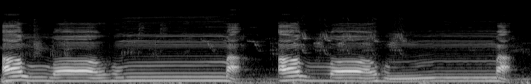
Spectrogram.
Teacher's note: আল্লাহুম্মা হামজা লাম জবর আল লাম খরা জব ল, এখানে একটা টান দিবেন আল ল, হা মিম পেশ হুম, মিম জবর মা হুম, মা হুম এখানে অবশ্যই গুণ আদায় করবেন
